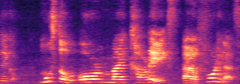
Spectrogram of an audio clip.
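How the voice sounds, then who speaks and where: The room echo is audible and the background noise is noticeable. A woman with a high pitch and ordinary pitch variation talks at a very slow pace. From Japan. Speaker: business owner. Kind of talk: interview. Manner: halting.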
